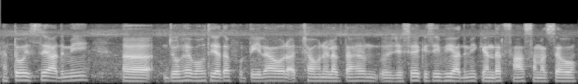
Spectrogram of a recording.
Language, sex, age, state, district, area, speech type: Hindi, male, 18-30, Uttar Pradesh, Pratapgarh, urban, spontaneous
